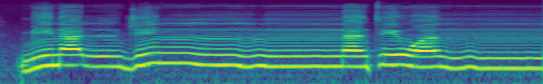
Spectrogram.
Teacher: I'm holding the noon with shadda, so the ghunna must be most complete.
